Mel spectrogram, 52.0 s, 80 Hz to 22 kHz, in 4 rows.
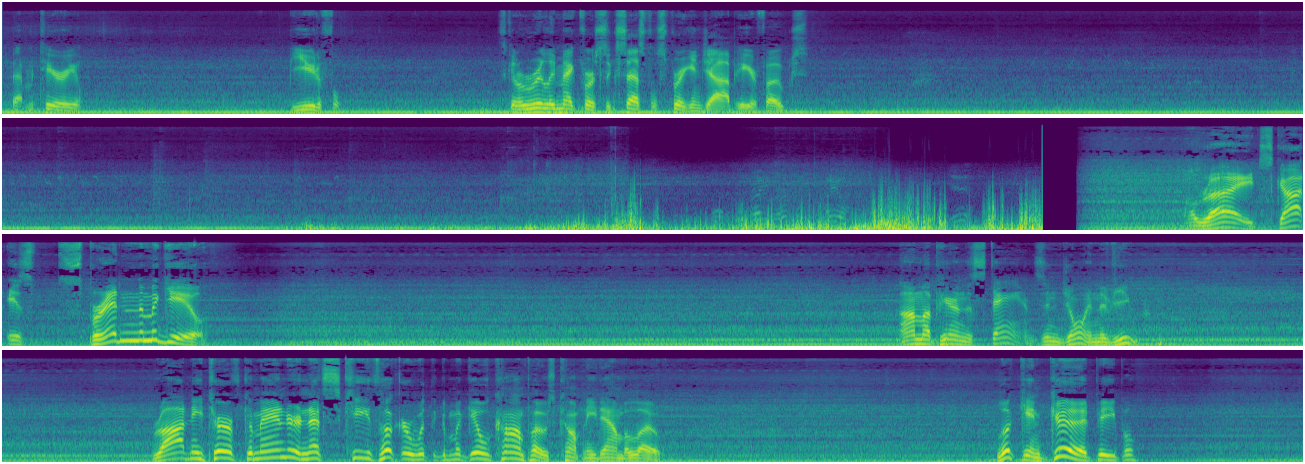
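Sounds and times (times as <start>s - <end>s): engine humming: 0.0s - 22.2s, 22.9s - 52.0s.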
